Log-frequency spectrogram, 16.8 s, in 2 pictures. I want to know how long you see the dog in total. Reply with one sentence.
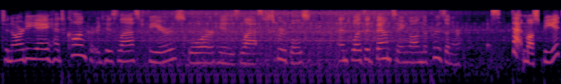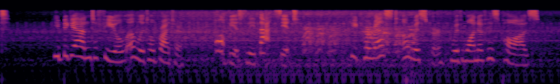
The dog can be heard for 2 seconds in total.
